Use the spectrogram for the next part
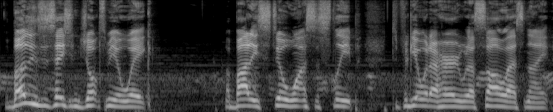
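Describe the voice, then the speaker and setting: Bright, high-voiced male gamer, theatrical. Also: fairly even intonation, a little fast. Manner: theatrical, exclamatory when reacting. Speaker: gaming video host. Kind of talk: horror game let's play, reading the story aloud with reactions.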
